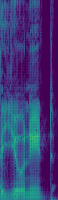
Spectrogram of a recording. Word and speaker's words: unit: A is used if a word is spelled with a vowel but has a consonant sound. A unit, a university. Here U has the consonant sound of Y.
